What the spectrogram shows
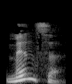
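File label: "mensa", British English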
